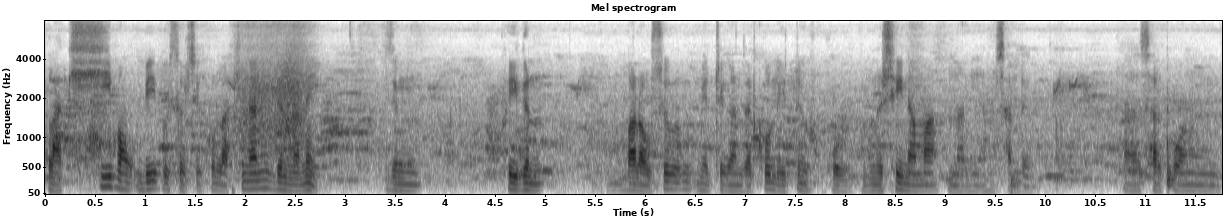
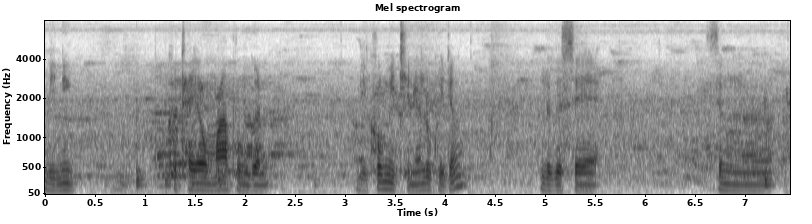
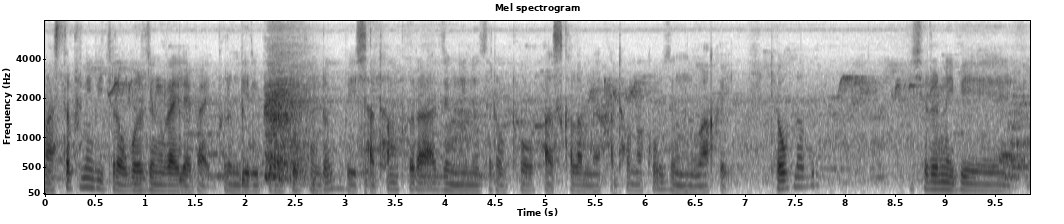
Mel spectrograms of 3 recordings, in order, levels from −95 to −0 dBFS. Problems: low volume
